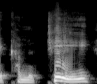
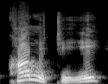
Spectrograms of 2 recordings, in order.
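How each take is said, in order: First: "committee" with the weight moved off COM onto the later syllables; later-syllable stress. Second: "committee" pitched up with stress on COM; first-syllable stress. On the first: Teacher correcting students, "committee" stressed after the first syllable. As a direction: keep COM light in "committee" and stress what follows. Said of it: "they are supposed to say committee". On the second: Teacher showing students' mistake, "committee" stressed on the first syllable. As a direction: hit COM at the start of "committee". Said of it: "actually they are supposed to say".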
